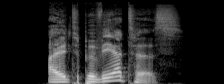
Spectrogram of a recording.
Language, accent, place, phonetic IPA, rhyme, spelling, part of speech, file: German, Germany, Berlin, [ˌaltbəˈvɛːɐ̯təs], -ɛːɐ̯təs, altbewährtes, adjective, De-altbewährtes.ogg
- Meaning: strong/mixed nominative/accusative neuter singular of altbewährt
